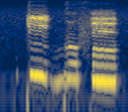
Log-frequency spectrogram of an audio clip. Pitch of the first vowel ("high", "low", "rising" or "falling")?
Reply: falling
